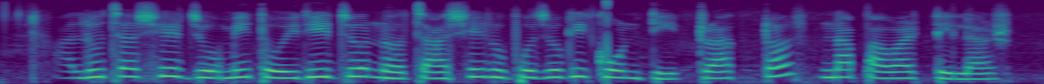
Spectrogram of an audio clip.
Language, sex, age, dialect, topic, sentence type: Bengali, female, 41-45, Rajbangshi, agriculture, question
